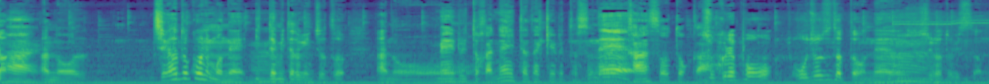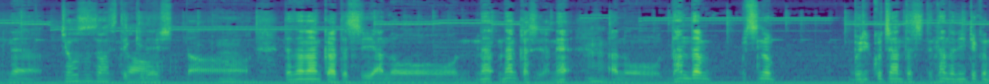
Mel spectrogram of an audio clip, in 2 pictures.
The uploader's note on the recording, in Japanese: ドライブ収録 #ロードノイズごめんね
